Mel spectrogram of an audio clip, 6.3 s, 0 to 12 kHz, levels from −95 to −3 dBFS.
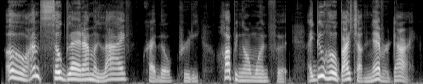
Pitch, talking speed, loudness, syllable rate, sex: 185 Hz, 190 wpm, -20 LUFS, 5.3 syllables/s, female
